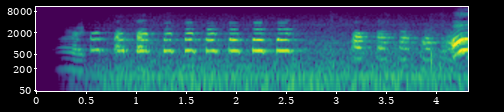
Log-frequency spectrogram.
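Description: Hen-like clucking: a quick run of short, even-pitched clucks, about four a second, with a few fainter ones near the end.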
